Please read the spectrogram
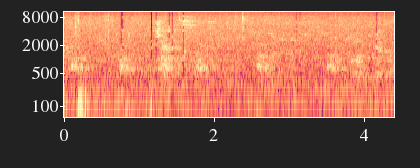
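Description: A low thump just after the start, then a few light clicks of metal grill tongs handling meat over a plate and bowl.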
